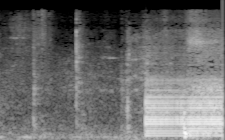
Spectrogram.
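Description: Quiet room tone with a few faint clicks, then about one and a half seconds in, a loud, held vocal sound in a steady pitch starts abruptly: a panelist's drawn-out hesitation sound as he begins to speak.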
